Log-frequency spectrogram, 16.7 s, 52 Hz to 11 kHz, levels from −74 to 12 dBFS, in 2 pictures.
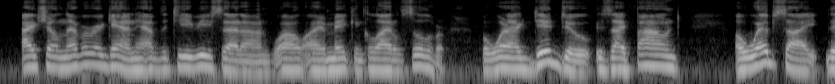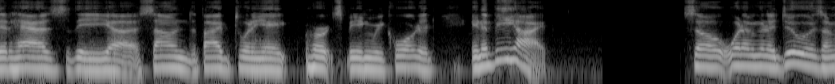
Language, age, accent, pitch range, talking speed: English, 50-69, American, 125-165 Hz, 165 wpm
